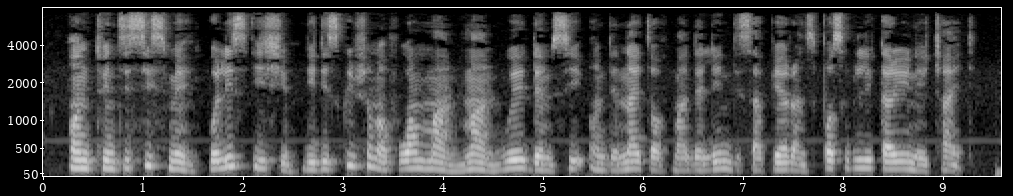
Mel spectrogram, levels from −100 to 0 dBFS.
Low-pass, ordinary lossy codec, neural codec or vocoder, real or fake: 7.2 kHz; MP3, 48 kbps; none; real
